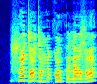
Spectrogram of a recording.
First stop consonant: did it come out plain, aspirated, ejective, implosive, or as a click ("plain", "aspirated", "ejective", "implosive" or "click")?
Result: plain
